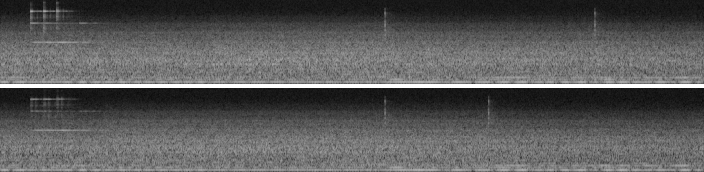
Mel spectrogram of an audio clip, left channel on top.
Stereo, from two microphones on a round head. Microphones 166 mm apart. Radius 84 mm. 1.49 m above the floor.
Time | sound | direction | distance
0.3 | a bicycle bell | 60° left (ahead or behind) | 7 m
